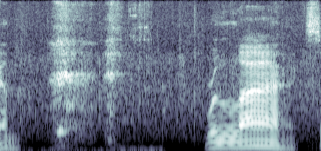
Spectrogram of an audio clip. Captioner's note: sharp inhale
